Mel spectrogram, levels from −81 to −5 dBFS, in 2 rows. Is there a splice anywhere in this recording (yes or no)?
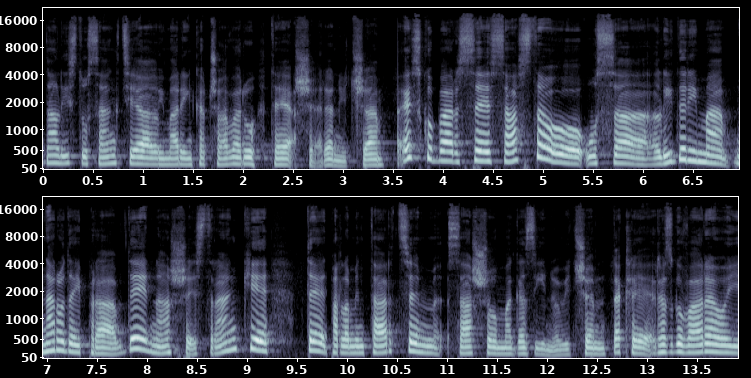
yes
